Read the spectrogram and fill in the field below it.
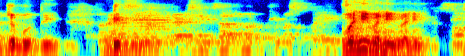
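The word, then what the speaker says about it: Djibouti: ठीक है, इट is pronounce है जिबूती।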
